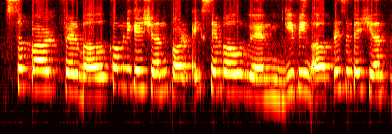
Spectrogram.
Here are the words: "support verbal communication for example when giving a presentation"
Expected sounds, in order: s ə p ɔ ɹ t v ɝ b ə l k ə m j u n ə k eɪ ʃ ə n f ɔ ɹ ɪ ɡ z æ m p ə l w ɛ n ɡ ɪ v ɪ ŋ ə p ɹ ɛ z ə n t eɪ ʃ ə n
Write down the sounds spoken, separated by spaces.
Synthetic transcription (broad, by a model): s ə p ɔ ɹ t f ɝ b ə l k ə m j u n ə k eɪ ʃ ə n f ɔ ɹ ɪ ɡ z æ m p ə l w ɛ n ɡ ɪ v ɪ ŋ ə p ɹ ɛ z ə n t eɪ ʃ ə n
